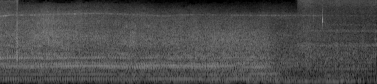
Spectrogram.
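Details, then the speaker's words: Big-block race truck engine running on race fuel, recorded from the stands: sharp fast tapping over loud engine that suddenly stops, with oil pressure fine; the engine later blew up. "You'll hear it tapping like hell. Even my wife recording from the stands. You can hear it."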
